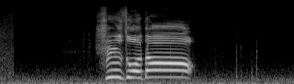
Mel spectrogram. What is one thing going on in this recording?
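A man shouts a loud command nearby.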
